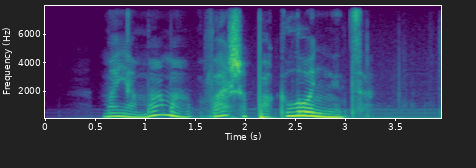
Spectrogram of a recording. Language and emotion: Russian, positive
